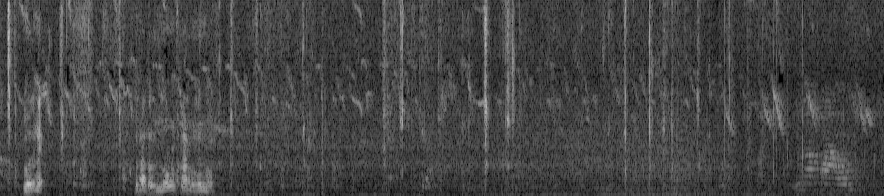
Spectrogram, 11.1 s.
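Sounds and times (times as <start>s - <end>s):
mouth clicks from chewing: 0.0s - 1.7s, 2.7s - 6.6s, 7.5s - 10.0s
small birds chirping: 0.0s - 11.0s.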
